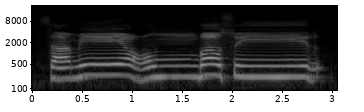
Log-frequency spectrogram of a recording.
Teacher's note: হয়ে যাইত কিন্তু সামিউন বাসির কেন হইছে কারণ এই যে তানবিন তানবিনের যে উচ্চারণটা সেটা মিম দ্বারা পরিবর্তন হয়ে গেছে কারণ এই তানবিনের পরে কি আসছে তোমার ইকলাবের হরফ একটি বা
